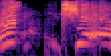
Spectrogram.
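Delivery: shrill, very high screeching goblin voice. Retelling fans coming to them in the server, imitating fans screeching like goblins. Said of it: "screeching like goblins".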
